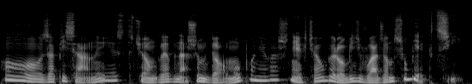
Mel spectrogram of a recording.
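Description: A man's voice: mid-range voice, big pitch swings, moderate pace, gravelly, pitched above the performer's own voice. A man reading an audiobook, voicing a smug young male student who speaks with sweet, mocking politeness. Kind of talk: audiobook character voice.

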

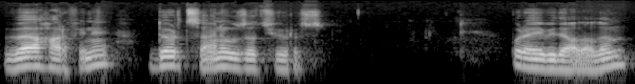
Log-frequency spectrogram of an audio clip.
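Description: A man with a Turkish accent teaching slow Quran reading, patiently explaining each letter and then reciting the words slowly and drawn out. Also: mid-range voice, fairly even intonation, vocal fry, dark tone. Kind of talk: slow tajweed reading lesson.

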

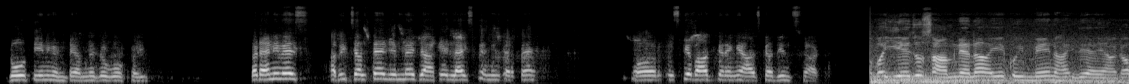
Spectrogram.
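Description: A fitness vlogger with a high voice chats casually to camera in Hindi mixed with English, holding his phone at arm's length. He starts outdoors on busy streets and later moves inside a gym, with traffic and street and gym noise all around.

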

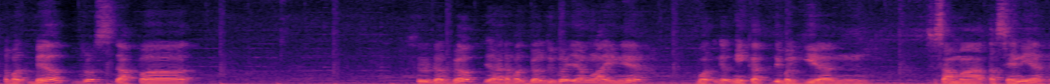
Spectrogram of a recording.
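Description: A man's voice: medium pitch, a little mellow. Young guy w unboxing camping gear, chatty, lots of fillers, echoey little room. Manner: chatty, many fillers and tag questions. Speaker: vlogger reviewing gear. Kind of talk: casual product unboxing. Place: small indoor room full of gear. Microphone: camera on tripod, seated. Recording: echoey room with faint music.

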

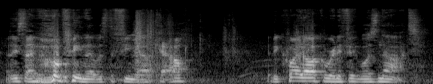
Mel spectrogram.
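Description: His voice is mid-range and his pace moderate as he casually narrates a video game, muttering to himself and coaxing animals in it. A little hiss or hum sits under the recording.

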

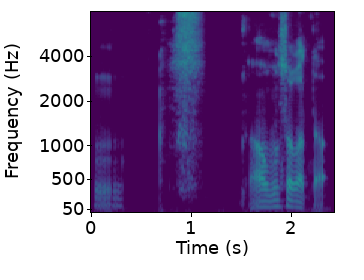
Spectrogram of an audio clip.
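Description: A man casually chatting with his viewers on a livestream, with rough slangy talk that swings between excited bursts and low mumbled asides. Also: slow pace, dry recording, clean studio sound. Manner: rough slangy talk, repeats words for emphasis. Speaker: live streamer.

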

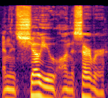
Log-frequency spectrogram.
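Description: A man's voice: sits low, lively intonation, a little slow. A man hosting a casual computer tutorial, rambling and correcting himself with jokey asides. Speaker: tech tutorial host. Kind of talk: casual screen-recorded tutorial.

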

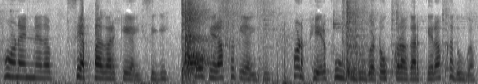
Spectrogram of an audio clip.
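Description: An actress playing a resentful, sharp-tongued young wife who nags and mutters bitterly, with a Malwa Punjabi accent, in a Punjabi short drama. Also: female voice, on the high side, moderate pace, very noisy, close to an everyday voice. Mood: muttering. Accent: Punjabi, Malwa region. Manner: nagging, bitter complaints, scornful asides muttered to herself.

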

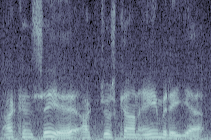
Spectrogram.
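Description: Gamer with a raised pitch, giving orders. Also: male voice, fairly quick, a little hiss or hum. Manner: dry, bossy callouts. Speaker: gunner in online game. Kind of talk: casual gaming chatter.

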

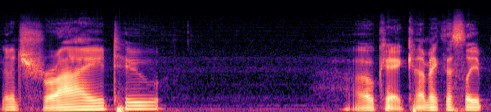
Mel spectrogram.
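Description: A man's voice: deep voice, takes it slowly, clear, resonant tone, no echo. A man giving casual, rambling commentary while playing a game, nasal from a cold, joking and swearing freely. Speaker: let's play host.

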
